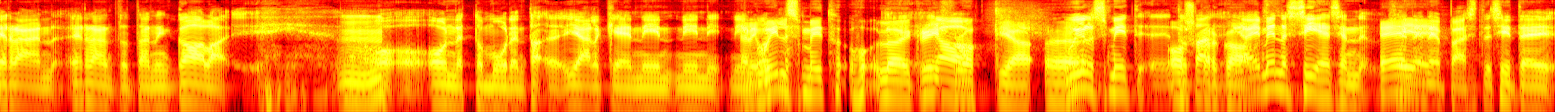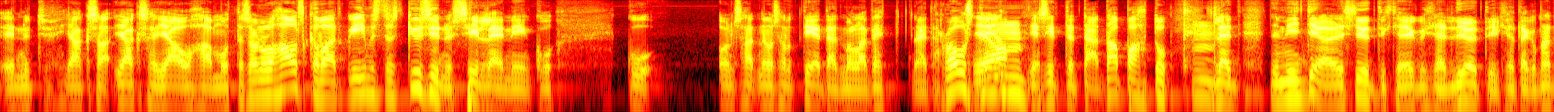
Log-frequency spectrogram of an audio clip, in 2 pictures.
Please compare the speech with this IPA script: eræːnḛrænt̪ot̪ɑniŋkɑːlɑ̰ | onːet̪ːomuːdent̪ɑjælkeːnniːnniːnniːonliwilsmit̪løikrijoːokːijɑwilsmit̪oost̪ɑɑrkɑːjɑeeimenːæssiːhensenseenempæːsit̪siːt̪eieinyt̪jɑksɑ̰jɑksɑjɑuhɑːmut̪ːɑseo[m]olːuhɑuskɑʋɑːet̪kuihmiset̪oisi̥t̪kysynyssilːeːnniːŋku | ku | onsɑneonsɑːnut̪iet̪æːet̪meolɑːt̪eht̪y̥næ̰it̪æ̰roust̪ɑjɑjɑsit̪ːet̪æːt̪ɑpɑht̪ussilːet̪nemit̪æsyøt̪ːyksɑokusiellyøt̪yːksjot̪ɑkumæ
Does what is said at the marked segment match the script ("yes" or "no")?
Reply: no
